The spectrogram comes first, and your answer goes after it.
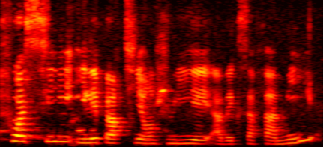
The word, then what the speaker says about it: juillet: So remember, CETTE has the same pronunciation as seven. Okay. Then il est parti en, what's July again? Juliet, No. Juillet.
